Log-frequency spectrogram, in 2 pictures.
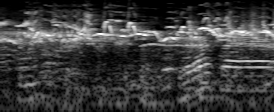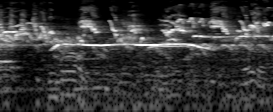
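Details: Oriental magpie-robin in rapid rolling song, rich overlapping whistles and twittering trills pouring out continuously, broken by a few long clear sliding whistles, delivered at high speed and tight spacing.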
